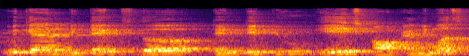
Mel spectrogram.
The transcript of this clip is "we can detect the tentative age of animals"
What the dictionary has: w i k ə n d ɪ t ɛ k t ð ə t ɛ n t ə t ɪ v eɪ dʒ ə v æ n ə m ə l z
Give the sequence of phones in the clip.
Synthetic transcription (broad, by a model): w i k ə n d ɪ t ɛ k t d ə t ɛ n t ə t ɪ eɪ dʒ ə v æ n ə m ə l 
